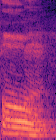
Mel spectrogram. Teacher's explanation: दीर्घ से भी ज़्यादा समय अगर लगता है किसी वर्ण को उच्चारण करने में तो वो प्लुत स्वर कहलाता है।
